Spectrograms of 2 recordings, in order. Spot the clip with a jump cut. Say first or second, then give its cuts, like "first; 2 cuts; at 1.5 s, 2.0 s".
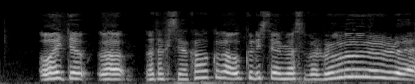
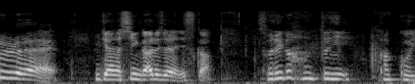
first; 1 cut; at 0.9 s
